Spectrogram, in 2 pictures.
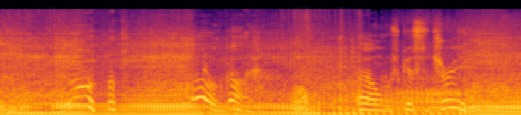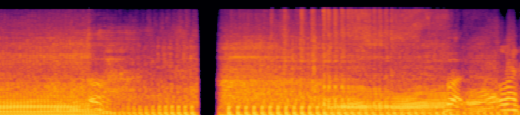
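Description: A second dirt bike engine revs a short distance ahead.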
